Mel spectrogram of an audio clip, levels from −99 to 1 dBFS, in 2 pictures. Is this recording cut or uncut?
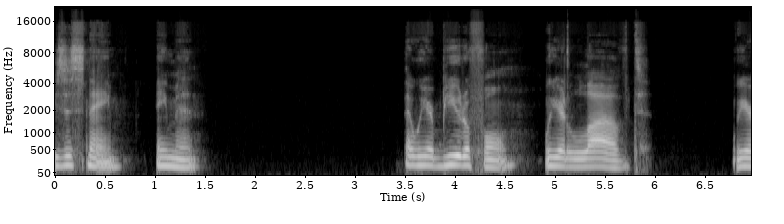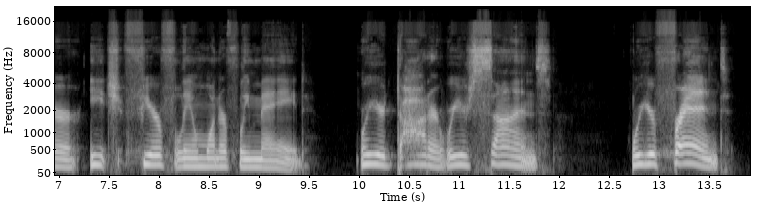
uncut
